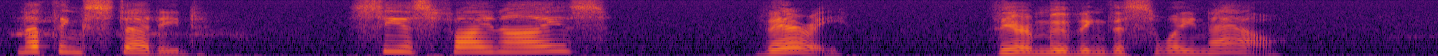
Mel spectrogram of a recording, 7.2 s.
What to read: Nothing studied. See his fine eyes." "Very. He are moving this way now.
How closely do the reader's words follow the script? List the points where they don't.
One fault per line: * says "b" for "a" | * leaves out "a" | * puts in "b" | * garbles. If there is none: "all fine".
* says "They" for "He"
